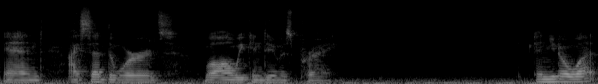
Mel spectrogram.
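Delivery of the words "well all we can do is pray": put-on resigned, hopeless tone, faster. Speaker re-enacts what he once said to his wife, retelling a resigned tone. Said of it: "my tone was wrong... like it was our last resort".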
